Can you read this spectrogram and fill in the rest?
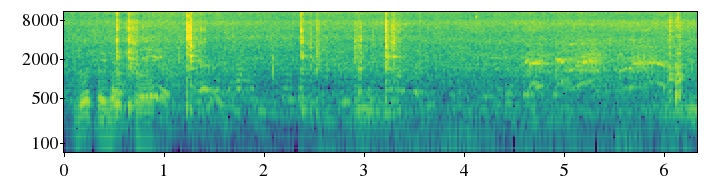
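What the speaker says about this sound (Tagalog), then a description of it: "Ako naghahalo pala." A pot of native chicken tinola being stirred over sizzling heat, with scraping and clattering of the spoon against the pot in uneven bursts, a rooster crowing in the background and light sizzle throughout.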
